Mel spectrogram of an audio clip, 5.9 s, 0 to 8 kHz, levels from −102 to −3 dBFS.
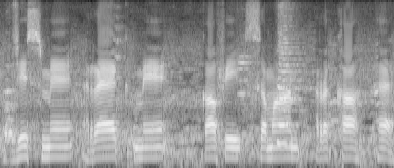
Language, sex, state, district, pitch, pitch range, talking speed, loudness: Hindi, male, Haryana, Charkhi Dadri, 135 Hz, 130-140 Hz, 70 wpm, -15 LUFS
